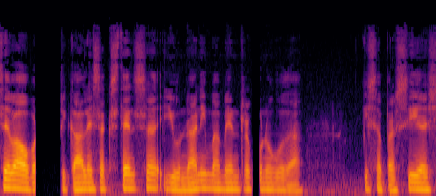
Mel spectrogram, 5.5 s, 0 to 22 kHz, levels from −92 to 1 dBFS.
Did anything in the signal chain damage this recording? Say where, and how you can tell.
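Yes. Digital wireless dropouts occur at 0.43 to 0.76 s and 3.15 to 3.25 s, in the radio link. The receiver lost too much data and muted the speech for about 330 ms, then 100 ms, leaving clean near-silent holes with quick fades and no noise bursts.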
